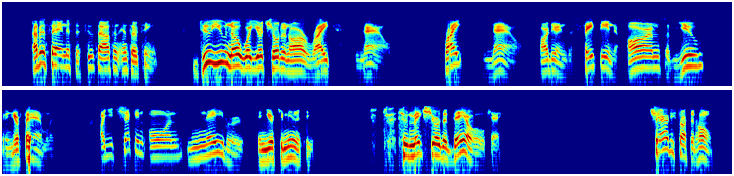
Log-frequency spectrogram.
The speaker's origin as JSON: {"language": "English", "town": "Compton", "region": "California", "country": "United States", "said": "Stand up, California, because I love it. San Diego, because I'm from Compton."}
